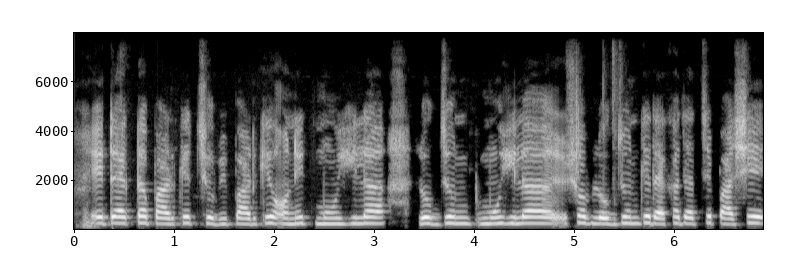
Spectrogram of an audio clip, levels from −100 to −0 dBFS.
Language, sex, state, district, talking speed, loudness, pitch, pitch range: Bengali, female, West Bengal, North 24 Parganas, 140 wpm, -15 LUFS, 245 Hz, 230-255 Hz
